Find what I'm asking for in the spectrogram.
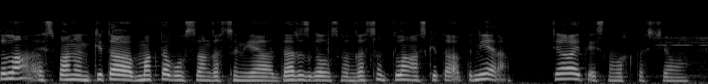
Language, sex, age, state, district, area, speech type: Kashmiri, female, 18-30, Jammu and Kashmir, Baramulla, rural, spontaneous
